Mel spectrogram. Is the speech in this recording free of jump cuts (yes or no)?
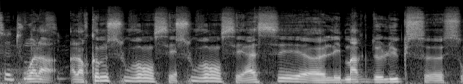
no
